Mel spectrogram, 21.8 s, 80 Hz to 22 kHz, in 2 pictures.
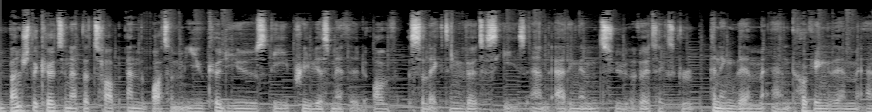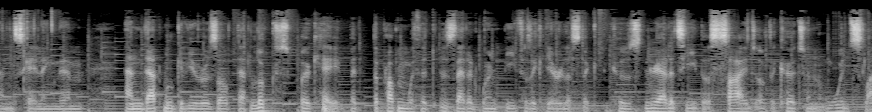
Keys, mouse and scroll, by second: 0.1 click, 1.0 middle click, 1.2 alt+click, 2.9 shift+middle click, 3.1 scroll up 3, 3.2 middle click, 3.5 Tab, 3.6 middle click, 3.8 r, 4.2 shift+middle click, 4.5 right click, 4.7 shift+right click, 4.8 scroll down 1, 5.0-5.8 ctrl+shift+KP_Add, 6.1 middle click, 6.4 shift+middle click, 6.7 click, 7.0 click, 7.4 click, 7.4 shift+middle click, 7.8 ctrl+h, 8.2 middle click, 8.5 right click, 9.4 shift+right click, 9.7-10.6 ctrl+shift+KP_Add, 10.9 click, 11.2 ctrl+h, 11.7 middle click, 11.9 shift+middle click, 12.4 Tab, 12.7 right click, 13.1 click, 13.5 click, 13.6-14.1 scroll down 6, 14.0 click, 14.7-15.5 scroll down 12, 14.9 click, 15.7 click, 16.1 space, 16.8 right click, 17.1 s, 20.5 middle click.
